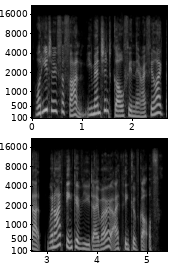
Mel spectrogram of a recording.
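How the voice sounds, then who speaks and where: A woman hosting an interview, asking questions in an encouraging way and murmuring soft acknowledgements. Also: mid-range voice, big pitch swings, a little fast, dry recording, clean studio sound. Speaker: podcast host. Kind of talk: interview host.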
